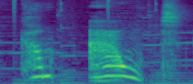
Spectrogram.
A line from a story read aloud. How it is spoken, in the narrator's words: cried Cuddle Pie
